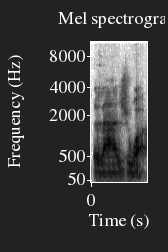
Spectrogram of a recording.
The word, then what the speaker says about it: LaJoie: If you're listening, please say the last name with me because it's a lot of fun. LaJoie. Am I saying it right? Yes, you are.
